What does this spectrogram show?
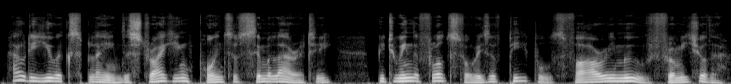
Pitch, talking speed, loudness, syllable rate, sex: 120 Hz, 165 wpm, -17 LUFS, 4.8 syllables/s, male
